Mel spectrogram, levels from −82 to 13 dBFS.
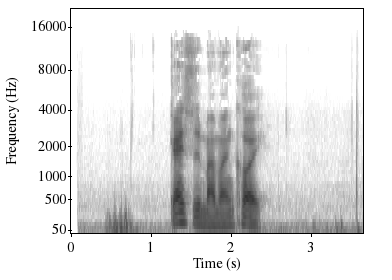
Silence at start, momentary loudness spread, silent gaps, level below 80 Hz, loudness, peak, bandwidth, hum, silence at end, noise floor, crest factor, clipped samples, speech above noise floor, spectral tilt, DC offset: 0.45 s; 20 LU; none; -38 dBFS; -16 LUFS; 0 dBFS; 14.5 kHz; none; 0.05 s; -44 dBFS; 20 dB; under 0.1%; 29 dB; -5.5 dB/octave; under 0.1%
